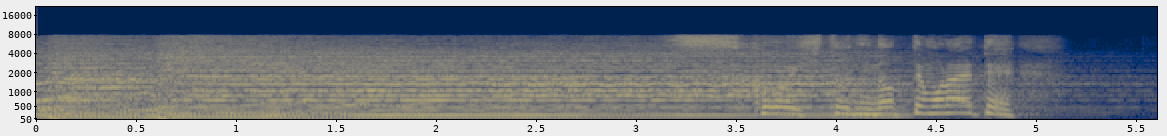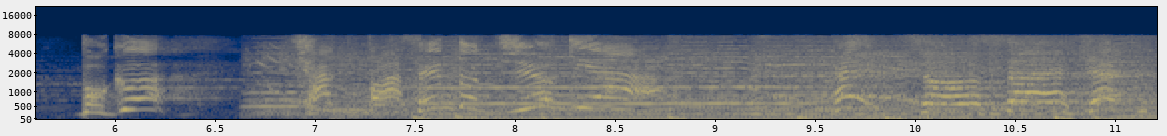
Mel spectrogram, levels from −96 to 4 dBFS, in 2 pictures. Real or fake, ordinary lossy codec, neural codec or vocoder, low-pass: real; none; none; none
